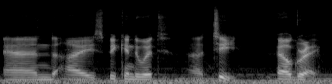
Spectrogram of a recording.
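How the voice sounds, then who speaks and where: A man's voice: on the low side, steady tone, measured pace, heavy background noise. A man playing a tabletop roleplaying game, casually chatting and narrating what his character does. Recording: background music under the voice.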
